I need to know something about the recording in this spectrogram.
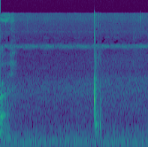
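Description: A plastic toy horse figurine knocking once on concrete: a single sharp click about one and a half seconds in, over a faint steady outdoor background.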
